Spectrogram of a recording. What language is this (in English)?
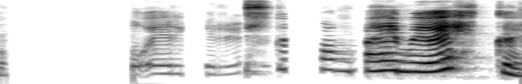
Icelandic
